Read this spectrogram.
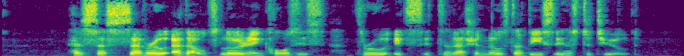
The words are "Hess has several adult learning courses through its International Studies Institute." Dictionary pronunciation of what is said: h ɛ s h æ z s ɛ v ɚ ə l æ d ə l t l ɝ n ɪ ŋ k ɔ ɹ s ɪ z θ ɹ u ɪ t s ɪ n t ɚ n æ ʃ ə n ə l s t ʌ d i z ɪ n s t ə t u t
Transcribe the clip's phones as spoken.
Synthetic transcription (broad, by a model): h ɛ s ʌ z s ɛ v ɚ ə l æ d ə l t l ɝ n ɪ ŋ k ɔ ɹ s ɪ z θ ɹ u ɪ t s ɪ n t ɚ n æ ʃ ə n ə l s t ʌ d i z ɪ n s t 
